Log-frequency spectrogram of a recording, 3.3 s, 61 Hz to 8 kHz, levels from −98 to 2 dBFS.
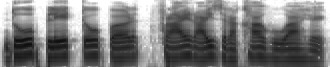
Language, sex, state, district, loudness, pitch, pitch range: Hindi, male, Assam, Kamrup Metropolitan, -13 LUFS, 130 Hz, 120-140 Hz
